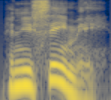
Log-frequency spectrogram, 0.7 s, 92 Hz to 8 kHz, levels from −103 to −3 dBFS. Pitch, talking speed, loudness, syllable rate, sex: 155 Hz, 325 wpm, -14 LUFS, 5.6 syllables/s, male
